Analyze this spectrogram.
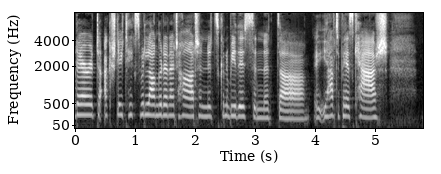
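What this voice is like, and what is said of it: Put-on Irish accent. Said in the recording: “I did an Irish accent”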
